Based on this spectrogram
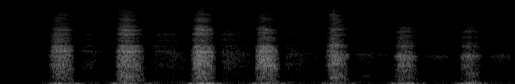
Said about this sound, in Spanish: La respiración nos recuerda que estamos vivos. Nos recuerda que existimos. Nos recuerda que somos los arquitectos de nuestra propia vida. Cuando respiramos de forma consciente, hacemos que el mundo se detenga.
